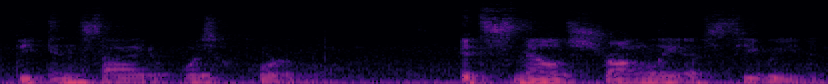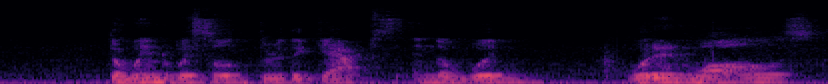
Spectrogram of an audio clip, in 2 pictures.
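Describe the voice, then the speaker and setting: A man reading a storybook aloud as narrator in an expressive style. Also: medium pitch, a little hiss or hum, low-quality recording. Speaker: audiobook narrator.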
